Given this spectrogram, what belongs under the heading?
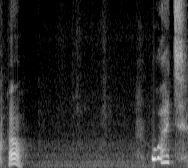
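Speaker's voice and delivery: loud, very high voice crack. Talking to viewers while opening something, a loud voice crack slips out. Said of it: "that was a loud voice crack".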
